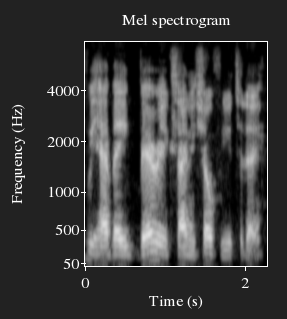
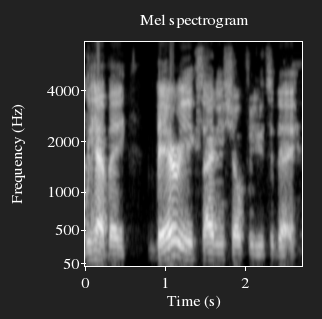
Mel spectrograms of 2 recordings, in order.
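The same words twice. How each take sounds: First: It is said flatly, without excitement. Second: It is said with lively excitement. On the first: The speaker calls it wrong. "you don't sound that excited" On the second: The speaker calls it right. "There we go"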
